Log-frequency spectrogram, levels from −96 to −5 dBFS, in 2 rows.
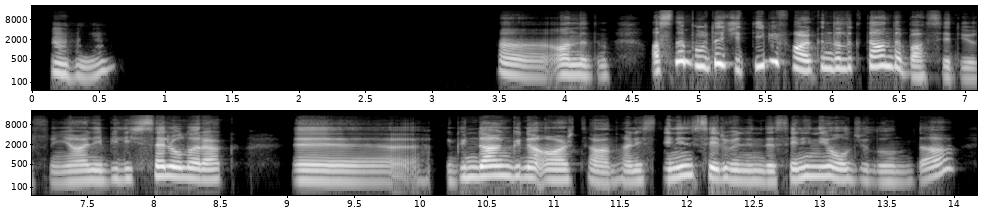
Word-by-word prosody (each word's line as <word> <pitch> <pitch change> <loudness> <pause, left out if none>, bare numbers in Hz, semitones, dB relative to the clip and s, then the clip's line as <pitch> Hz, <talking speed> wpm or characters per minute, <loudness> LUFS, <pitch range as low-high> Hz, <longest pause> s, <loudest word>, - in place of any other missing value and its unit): Hı 195 - -2
hı. 170 - -8 2.9
Ha, 195 - -2 0.3
anladım. 165 -2 -2 0.3
Aslında 425 -1 +3
burada 315 +4 +5
ciddi 300 +1 -3
bir 420 - +5
farkındalıktan 275 - +2
da 260 -10 -2
bahsediyorsun, 145 -2 -7
yani, 160 +3 -2
bilişsel 180 +4 +1
olarak, 180 -3 +2 0.4
eee, 155 -2 -2 0.2
günden 215 +6 +4
güne 200 -2 +1
artan, 170 -4 -1
hani, 160 0 -5
senin 205 +6 +2
serüveninde, 165 -7 -1
senin 195 +7 -1
yolculuğunda, 175 - -3
175 Hz, 95 wpm, -20 LUFS, 155-215 Hz, 2.9 s, burada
